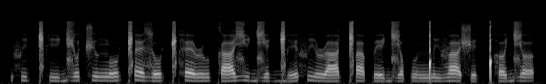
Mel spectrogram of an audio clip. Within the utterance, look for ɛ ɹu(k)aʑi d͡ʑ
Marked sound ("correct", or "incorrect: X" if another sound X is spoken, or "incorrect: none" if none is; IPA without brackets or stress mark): correct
